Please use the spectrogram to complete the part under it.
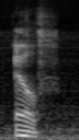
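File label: "elf", US English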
